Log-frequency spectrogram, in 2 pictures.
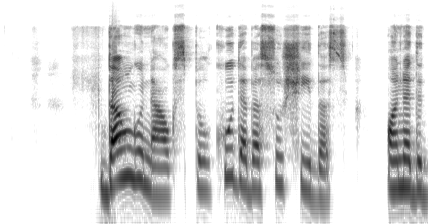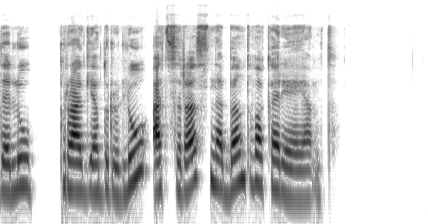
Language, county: Lithuanian, Šiauliai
